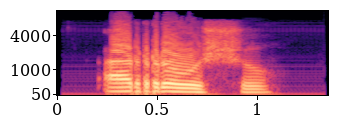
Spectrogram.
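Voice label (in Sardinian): "Arròsciu", Sardinian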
